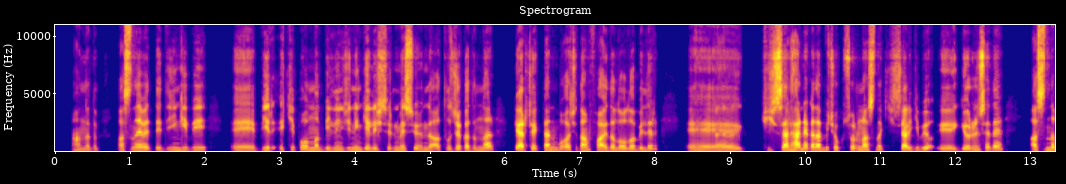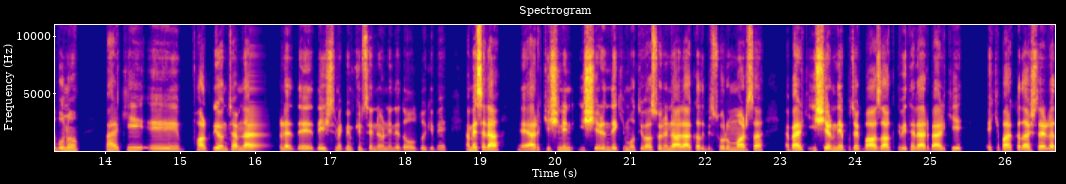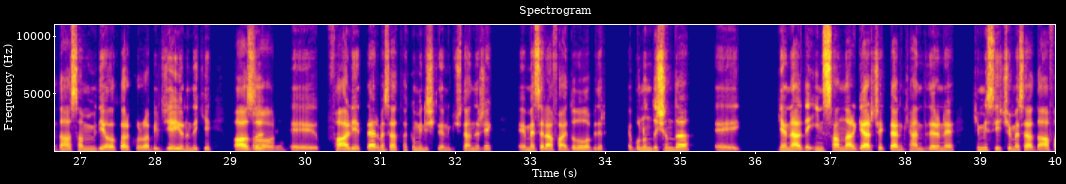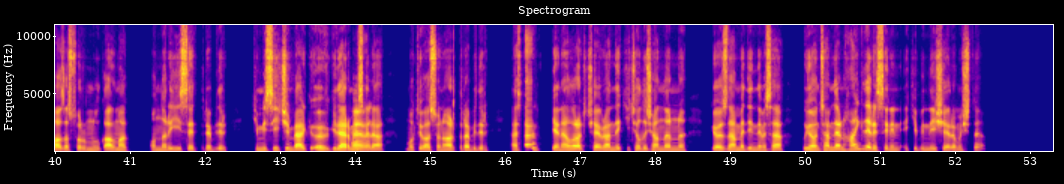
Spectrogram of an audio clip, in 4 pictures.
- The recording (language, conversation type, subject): Turkish, podcast, Motivasyonu düşük bir takımı nasıl canlandırırsın?
- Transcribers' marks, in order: other background noise; tapping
